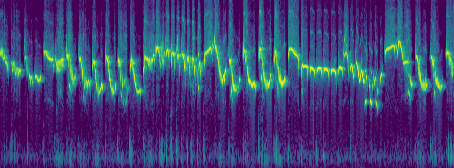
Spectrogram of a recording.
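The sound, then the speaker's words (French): A person whistles an imitation of a Eurasian skylark song: continuous trilling chirps and warbling high notes pouring out without pause, fairly loud, with no talking. “Donc, je vais faire l'alouette des champs.”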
